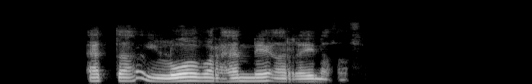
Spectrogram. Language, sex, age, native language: Icelandic, male, 30-39, Icelandic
